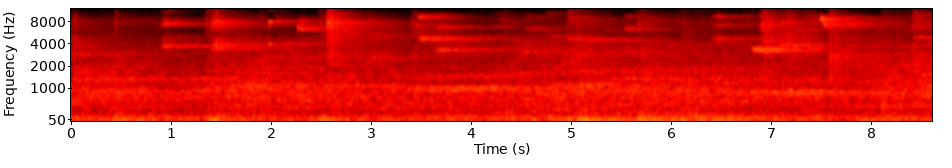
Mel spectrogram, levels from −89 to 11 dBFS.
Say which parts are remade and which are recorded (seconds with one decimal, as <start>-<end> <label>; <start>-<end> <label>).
0.0-7.8 recorded; 7.8-8.6 remade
